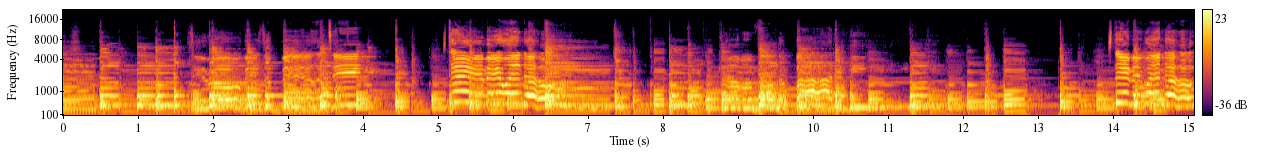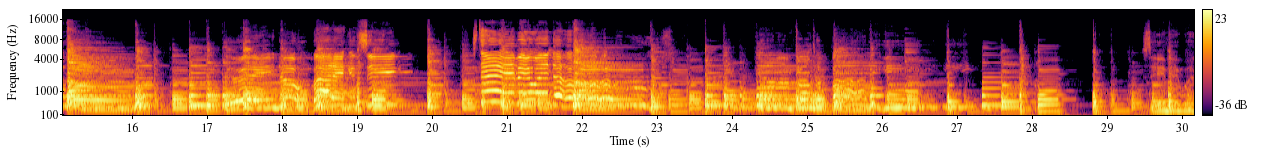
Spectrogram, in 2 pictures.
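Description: Five-string resonator banjo playing a solo instrumental break: a fast, continuous stream of picked notes, some sliding in pitch. The player calls the banjo out of tune.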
